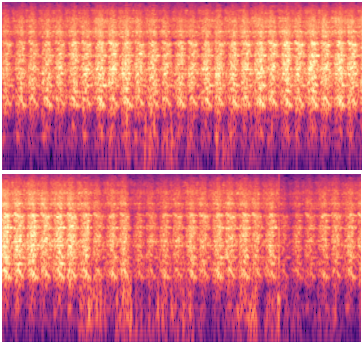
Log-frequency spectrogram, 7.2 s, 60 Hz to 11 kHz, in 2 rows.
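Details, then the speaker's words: Mercedes W123, after fuel line replacement with petrol confirmed: steady starter cranking at roughly four beats a second, never firing. Cranks, no start; the owner next checks cylinder 1 TDC. "Come on, why are you not firing? I know there's petrol, it just threw petrol over the engine. Come on, car! It's not even trying, is it?"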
